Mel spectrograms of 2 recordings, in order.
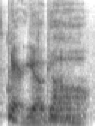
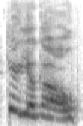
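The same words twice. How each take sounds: First: Low, slow and soothing; deep slow dog talk. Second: High, light reassurance; high dog praise. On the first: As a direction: drop way down and slow to calm him. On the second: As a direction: lift it up sweetly for the dog. Two takes to dog. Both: Real, not acted.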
